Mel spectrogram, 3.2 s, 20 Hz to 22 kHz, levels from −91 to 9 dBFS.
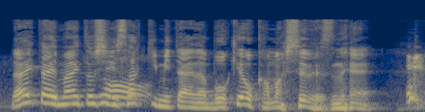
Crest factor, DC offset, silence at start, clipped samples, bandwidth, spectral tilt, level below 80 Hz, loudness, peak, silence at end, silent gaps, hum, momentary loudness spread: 14 dB; under 0.1%; 0.1 s; under 0.1%; 12 kHz; -4 dB/octave; -58 dBFS; -19 LUFS; -4 dBFS; 0 s; none; none; 5 LU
